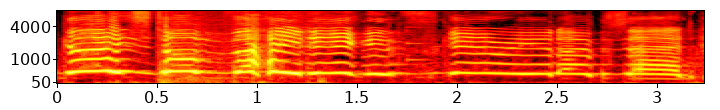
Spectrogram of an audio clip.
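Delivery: put-on high, slow childish whimper; mock a scared kid begging friends to stop; whiny scared plea. Gamer mocks a scared kid begging friends to stop, high and whiny. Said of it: "Not in such of a way of like".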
